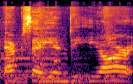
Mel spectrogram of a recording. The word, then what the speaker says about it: Xander: says and I'm Xander which is XA nder and he tells you it's pronounced Xander so I like that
